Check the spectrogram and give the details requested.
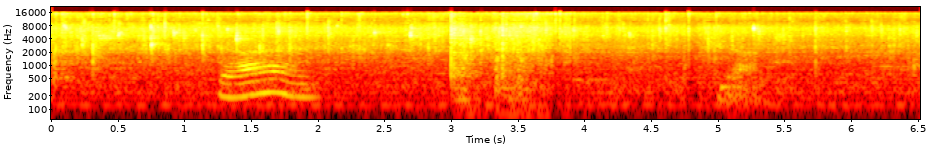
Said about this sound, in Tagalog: gigisa na natin ang sibuyas muna, syempre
